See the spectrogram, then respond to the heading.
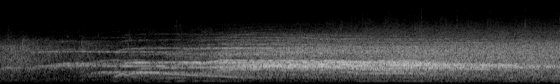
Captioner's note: audience cheering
